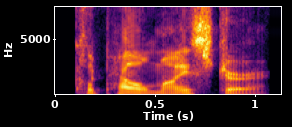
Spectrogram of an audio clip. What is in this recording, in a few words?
"kapellmeister", American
